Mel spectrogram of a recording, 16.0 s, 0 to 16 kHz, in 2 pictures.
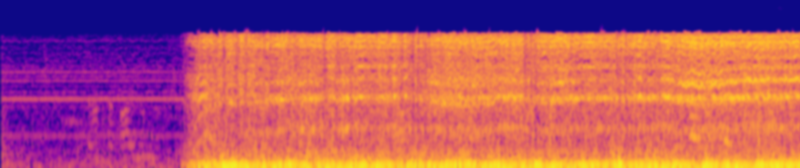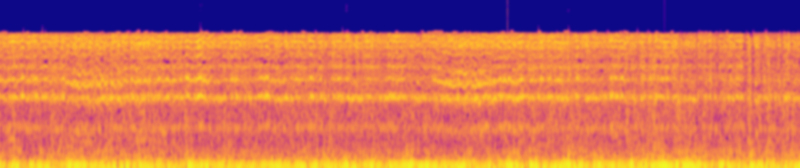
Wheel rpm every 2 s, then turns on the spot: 0, 160, 230, 230, 230, 230, 230, 230.
none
